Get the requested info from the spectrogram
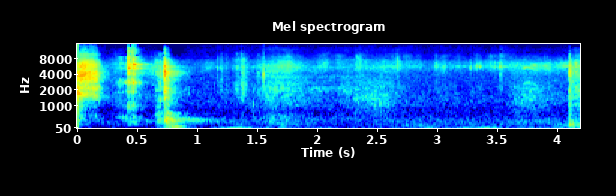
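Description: Metal sculpting tools being picked up and handled: two light clicks within the first second, then faint room tone with small handling noises.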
